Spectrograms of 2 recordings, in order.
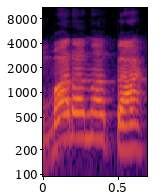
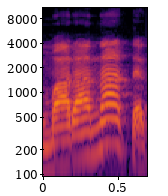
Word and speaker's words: Maranata: E agora eu clamo, Maranatá, como dizemos nós católicos, ou Maranata, como dizem nossos irmãos separados, os evangélicos ou protestantes. Não importa a pronúncia, porque o significado é o mesmo.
